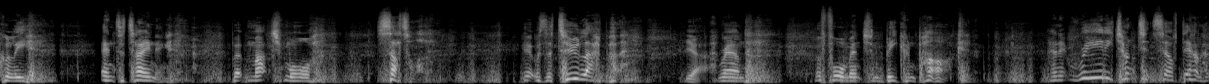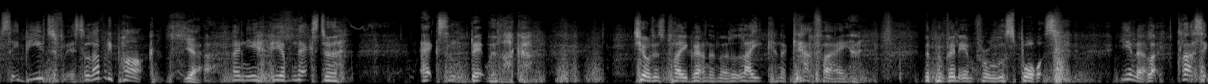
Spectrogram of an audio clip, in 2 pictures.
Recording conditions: outdoors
